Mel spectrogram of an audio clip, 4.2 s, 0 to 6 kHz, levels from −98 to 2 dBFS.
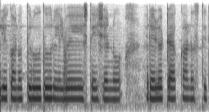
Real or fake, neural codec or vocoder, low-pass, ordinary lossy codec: real; none; 5.4 kHz; none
